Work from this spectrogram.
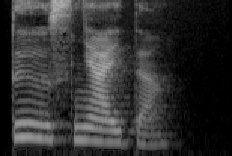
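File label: "тыыс няйта", Komi, female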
